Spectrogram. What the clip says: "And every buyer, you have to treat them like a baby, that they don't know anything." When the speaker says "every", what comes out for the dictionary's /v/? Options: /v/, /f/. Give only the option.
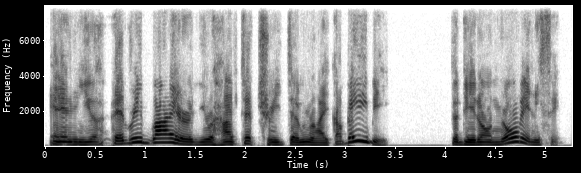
/v/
